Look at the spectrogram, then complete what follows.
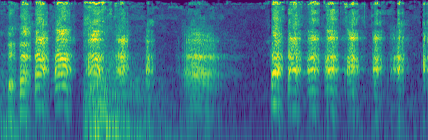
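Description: A man laughing in two runs of quick, rhythmic bursts, with a longer drawn-out vocal sound between them.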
